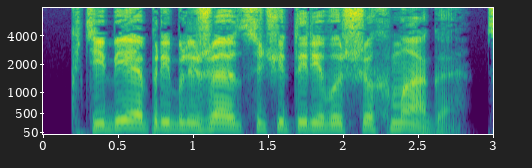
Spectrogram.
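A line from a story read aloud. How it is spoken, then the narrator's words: Calm warning. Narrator (Russian): спокойно предупредил он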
